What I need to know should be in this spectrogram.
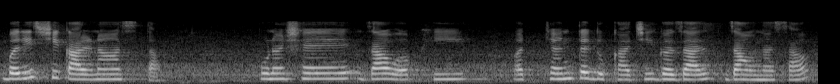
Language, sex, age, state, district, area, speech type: Goan Konkani, female, 18-30, Goa, Tiswadi, rural, spontaneous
